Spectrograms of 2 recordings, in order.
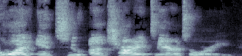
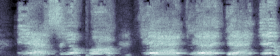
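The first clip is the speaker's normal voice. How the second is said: screaming, higher. Retelling watching a fight on TV: imitating own past screaming. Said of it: "screaming at the T V".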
